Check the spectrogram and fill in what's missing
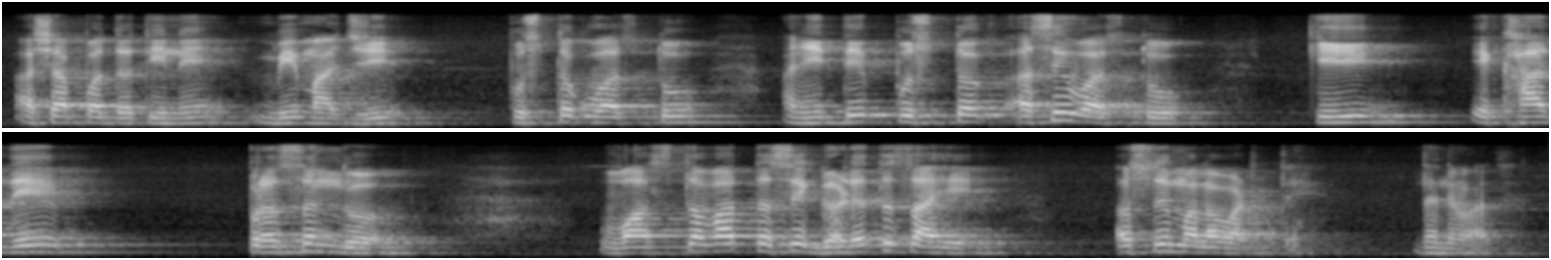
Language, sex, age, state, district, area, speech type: Marathi, male, 18-30, Maharashtra, Satara, urban, spontaneous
